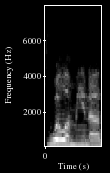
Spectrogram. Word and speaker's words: Wilhelmina: It's Wilhelmina. The Wilhelmina. H is silent.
